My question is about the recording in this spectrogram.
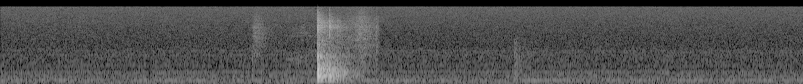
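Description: One sharp clack of something hard being knocked or set down, about two and a half seconds in, dying away quickly, with a couple of faint ticks around it. A steady low hum runs underneath.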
